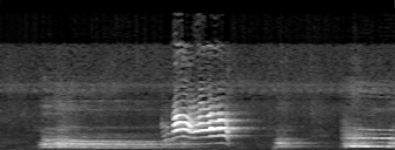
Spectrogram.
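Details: A newborn kitten among a litter sleeping together on milk gives a long, low drawn-out cry, then a sharp, higher rising mew and two shorter wavering calls.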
